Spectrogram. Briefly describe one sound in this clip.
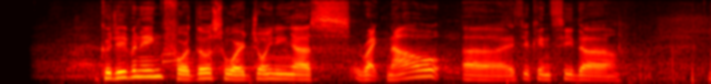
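A man speaks calmly into a microphone through a loudspeaker in a large hall.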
